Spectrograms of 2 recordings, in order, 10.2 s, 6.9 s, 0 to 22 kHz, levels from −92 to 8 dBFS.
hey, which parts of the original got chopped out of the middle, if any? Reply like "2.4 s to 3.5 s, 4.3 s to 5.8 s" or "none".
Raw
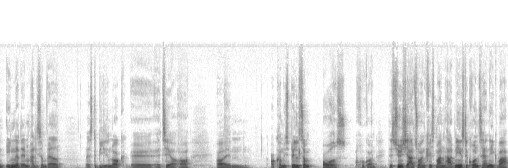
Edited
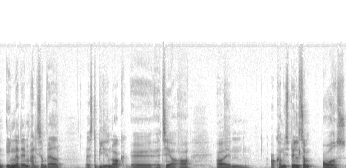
none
